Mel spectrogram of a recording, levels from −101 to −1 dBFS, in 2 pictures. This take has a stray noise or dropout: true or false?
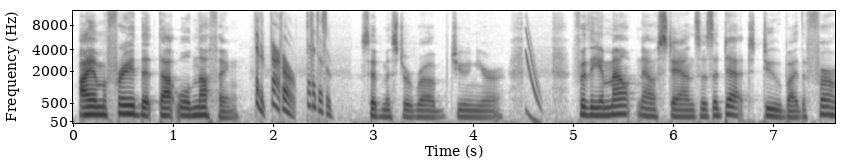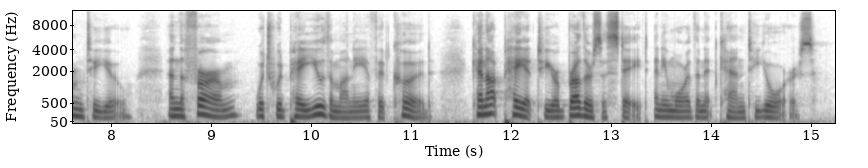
true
